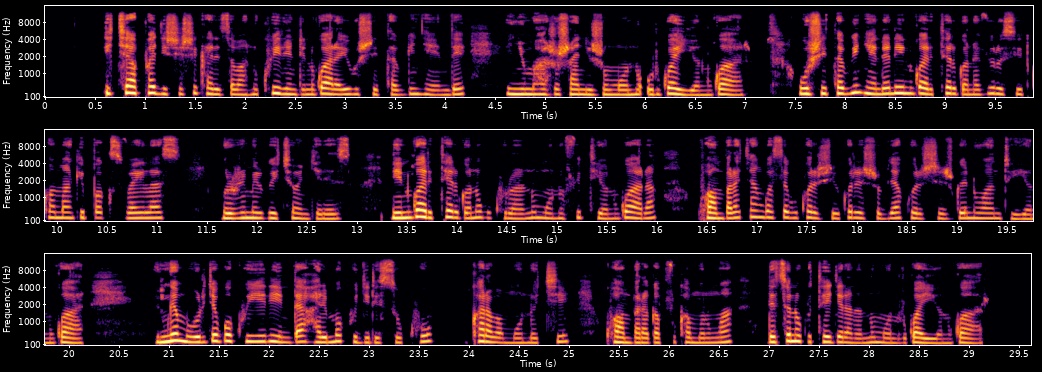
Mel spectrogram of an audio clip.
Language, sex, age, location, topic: Kinyarwanda, female, 18-24, Kigali, health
